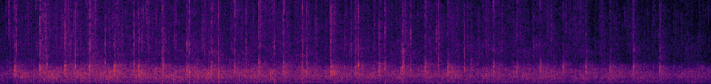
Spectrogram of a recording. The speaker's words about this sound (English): Everyone here that's a veteran, could you stand up? Just stand up and stay standing with us. Oh, yeah. Let's just give these guys applause.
